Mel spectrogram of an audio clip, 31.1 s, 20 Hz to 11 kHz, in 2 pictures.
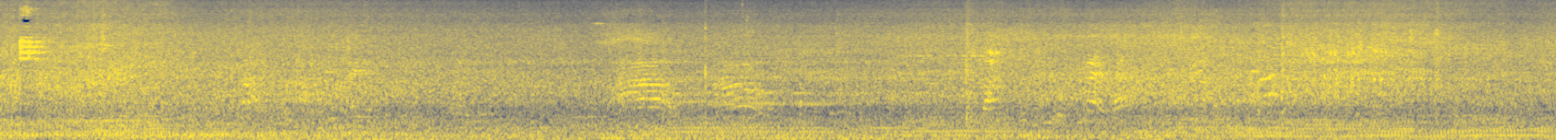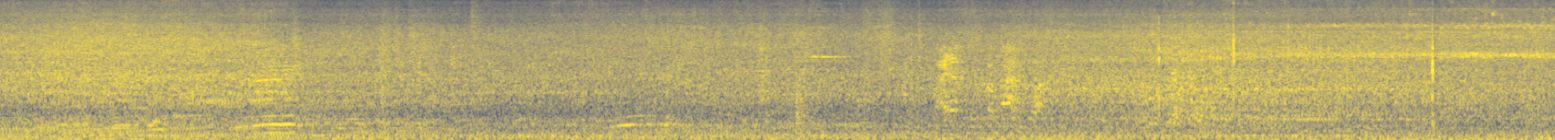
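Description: Honda NC750X motorcycle's parallel-twin engine running at low speed along with street traffic noise, a steady low rumble throughout.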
